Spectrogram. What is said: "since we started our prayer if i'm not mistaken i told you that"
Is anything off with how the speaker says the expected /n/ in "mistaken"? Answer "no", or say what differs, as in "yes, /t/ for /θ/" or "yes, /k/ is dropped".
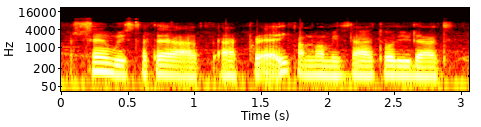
yes, /n/ is dropped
